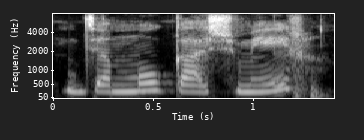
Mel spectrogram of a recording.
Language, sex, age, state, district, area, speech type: Kannada, female, 18-30, Karnataka, Chikkamagaluru, rural, spontaneous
